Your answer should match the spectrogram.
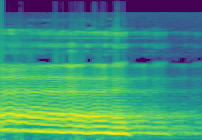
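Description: A man's voice intoning an Islamic sermon (waz) in a melodic, chanted style through an amplified microphone, holding one long wavering note. The note trails off over the last second or so.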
